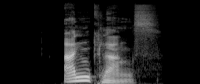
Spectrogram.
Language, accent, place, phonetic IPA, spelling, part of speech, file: German, Germany, Berlin, [ˈanklaŋs], Anklangs, noun, De-Anklangs.ogg
- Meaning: genitive of Anklang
